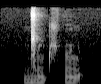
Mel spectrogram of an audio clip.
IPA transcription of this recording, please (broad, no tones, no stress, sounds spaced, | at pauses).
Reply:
ŋ͡ǁ ẽ t͡ʃʰ ə̃ l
